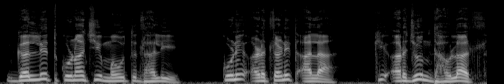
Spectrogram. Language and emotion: Marathi, neutral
